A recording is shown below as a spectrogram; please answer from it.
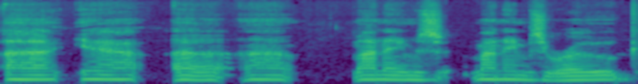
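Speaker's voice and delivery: stumbling, timid, high voice. Mocking an actor's line from the X-Men movie: imitating Anna Paquin as Rogue. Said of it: "fucking Anna Paquin going".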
